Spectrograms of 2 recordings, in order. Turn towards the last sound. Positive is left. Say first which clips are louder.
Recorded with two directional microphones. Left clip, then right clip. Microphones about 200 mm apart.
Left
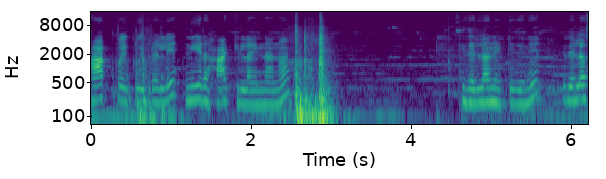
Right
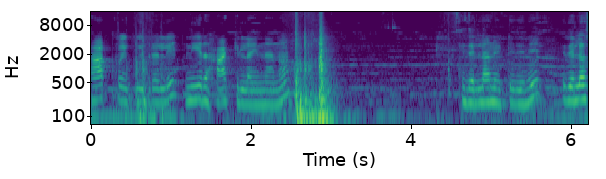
# right 4 dB
turn(degrees=-10)  # may be behind; listen again after turning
